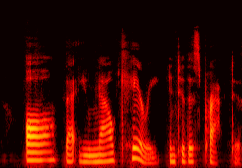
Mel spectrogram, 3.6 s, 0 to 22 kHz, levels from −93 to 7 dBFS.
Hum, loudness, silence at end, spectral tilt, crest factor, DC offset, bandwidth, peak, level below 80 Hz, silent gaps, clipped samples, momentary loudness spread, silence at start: none; -34 LUFS; 0.05 s; -6.5 dB/octave; 22 dB; under 0.1%; 11 kHz; -12 dBFS; -72 dBFS; none; under 0.1%; 14 LU; 0.4 s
